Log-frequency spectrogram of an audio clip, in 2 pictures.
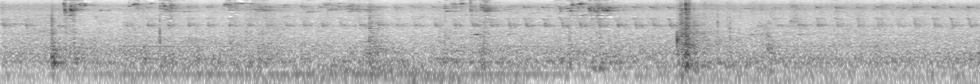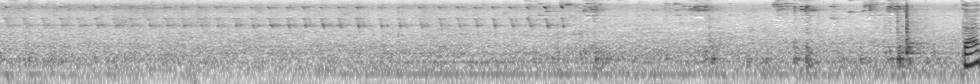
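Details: A guinea pig in a pet store at night chirps in a long, steady, bird-like trill, with scattered clicks and knocks around it.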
